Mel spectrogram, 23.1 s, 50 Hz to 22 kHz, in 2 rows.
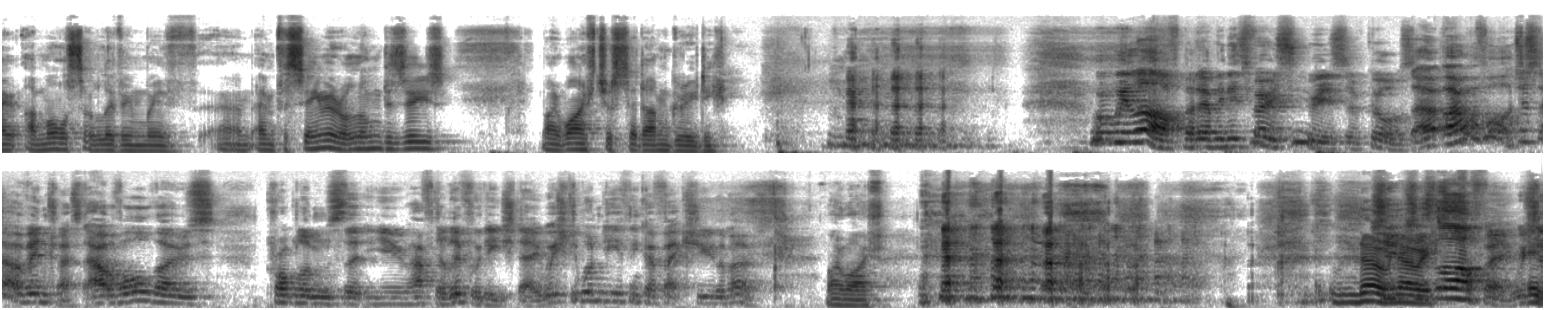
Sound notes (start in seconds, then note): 6.1 guests laugh; 6.3 laughs; 18.4 guests laugh; 18.5 laughs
